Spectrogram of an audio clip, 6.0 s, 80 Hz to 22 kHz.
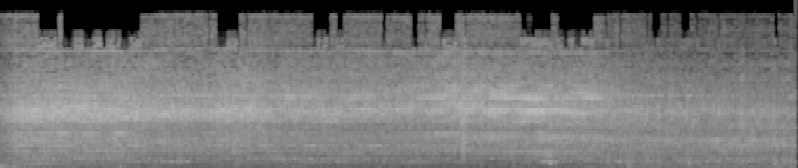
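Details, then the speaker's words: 2009 Daihatsu Gran Max at steady idle gives a constant droning hum and hiss with no knock, traced to a worn idler pulley bearing on the V-belt drive. "Ini dia teman-teman, mesinnya kita sudah hidupkan. Jadi suara mesin ini mendengung."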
